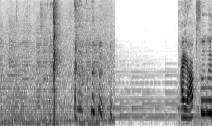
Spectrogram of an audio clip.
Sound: hands clap

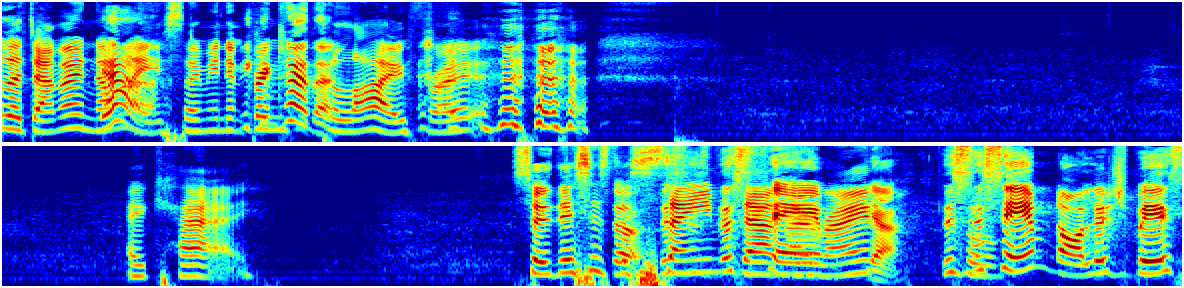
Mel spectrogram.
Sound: laughter

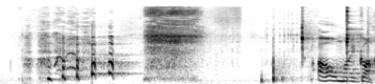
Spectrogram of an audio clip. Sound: laughing

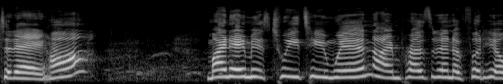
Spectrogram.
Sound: cheering

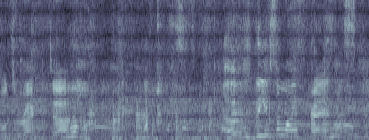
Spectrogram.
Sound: Jake chuckles

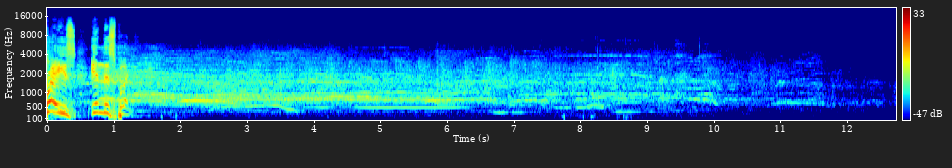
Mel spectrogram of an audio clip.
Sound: congregation cheers and claps

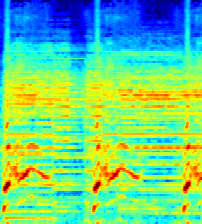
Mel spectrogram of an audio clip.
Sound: screaming

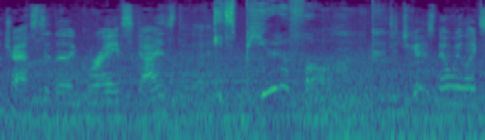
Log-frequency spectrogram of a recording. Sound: none

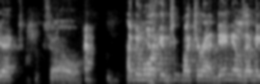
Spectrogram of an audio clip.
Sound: laughter

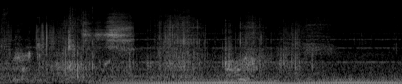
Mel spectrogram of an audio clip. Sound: groans

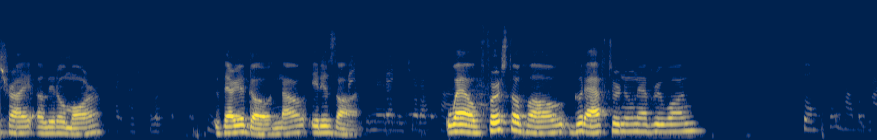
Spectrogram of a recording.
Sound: speaking in a language other than English

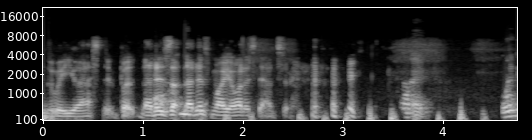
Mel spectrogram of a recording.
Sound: laughing

